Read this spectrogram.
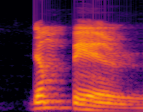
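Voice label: "dempir", Malay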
